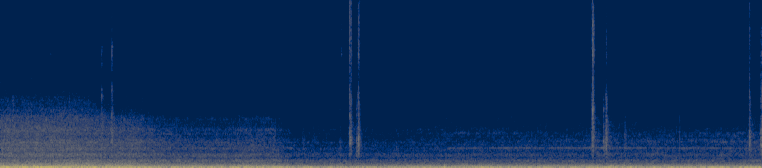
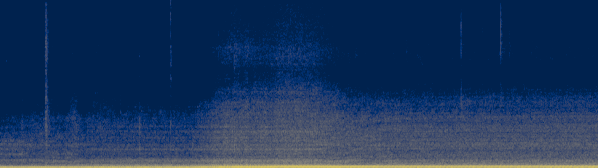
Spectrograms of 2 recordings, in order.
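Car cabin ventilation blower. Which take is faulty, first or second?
second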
